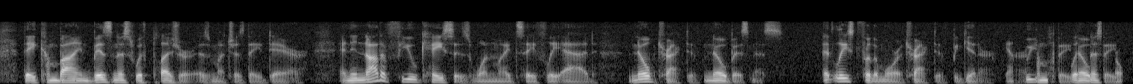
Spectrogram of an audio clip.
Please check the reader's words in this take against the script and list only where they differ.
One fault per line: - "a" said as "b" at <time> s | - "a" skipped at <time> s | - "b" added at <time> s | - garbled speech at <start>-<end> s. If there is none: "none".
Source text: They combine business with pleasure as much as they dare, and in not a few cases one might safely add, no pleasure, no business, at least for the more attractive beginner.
- "pleasure" said as "attractive" at 6.5 s
- garbled speech at 10.1-11.2 s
